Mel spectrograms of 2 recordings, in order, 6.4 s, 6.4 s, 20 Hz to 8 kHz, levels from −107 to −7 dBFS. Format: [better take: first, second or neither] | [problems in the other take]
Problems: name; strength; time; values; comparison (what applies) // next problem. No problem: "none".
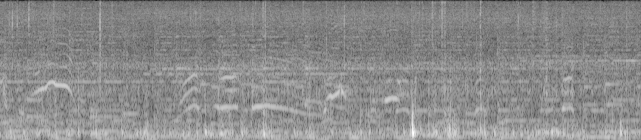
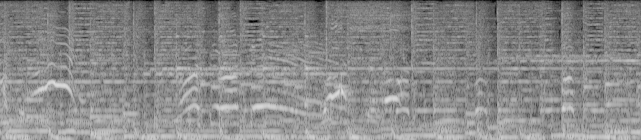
second | background sound (Fire); 3 dB above the speech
